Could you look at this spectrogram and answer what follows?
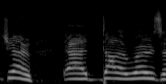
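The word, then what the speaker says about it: Pedro de la Rosa: corner that record at 131 447 set by joe dala rosa as well which had found out that's how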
